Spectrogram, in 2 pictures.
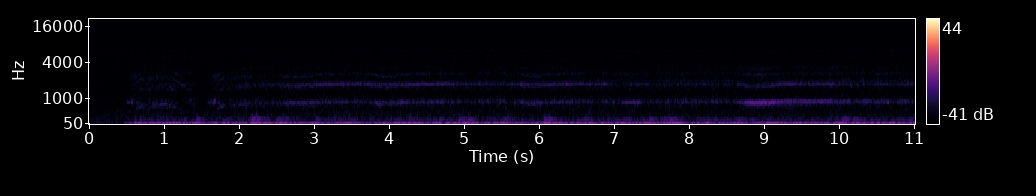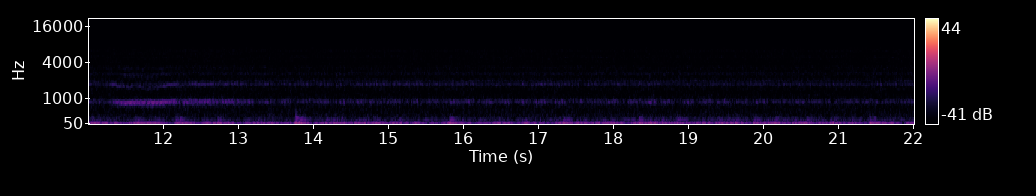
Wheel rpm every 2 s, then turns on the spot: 90, 210, 230, 230, 230, 230, 230, 240, 230, 230, 240.
none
